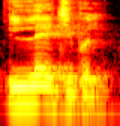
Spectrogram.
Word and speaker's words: illegible: एलिजिबल, इलेजिबल, दोनों words के pronunciation में थोड़ा सा डिफरेंस है।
